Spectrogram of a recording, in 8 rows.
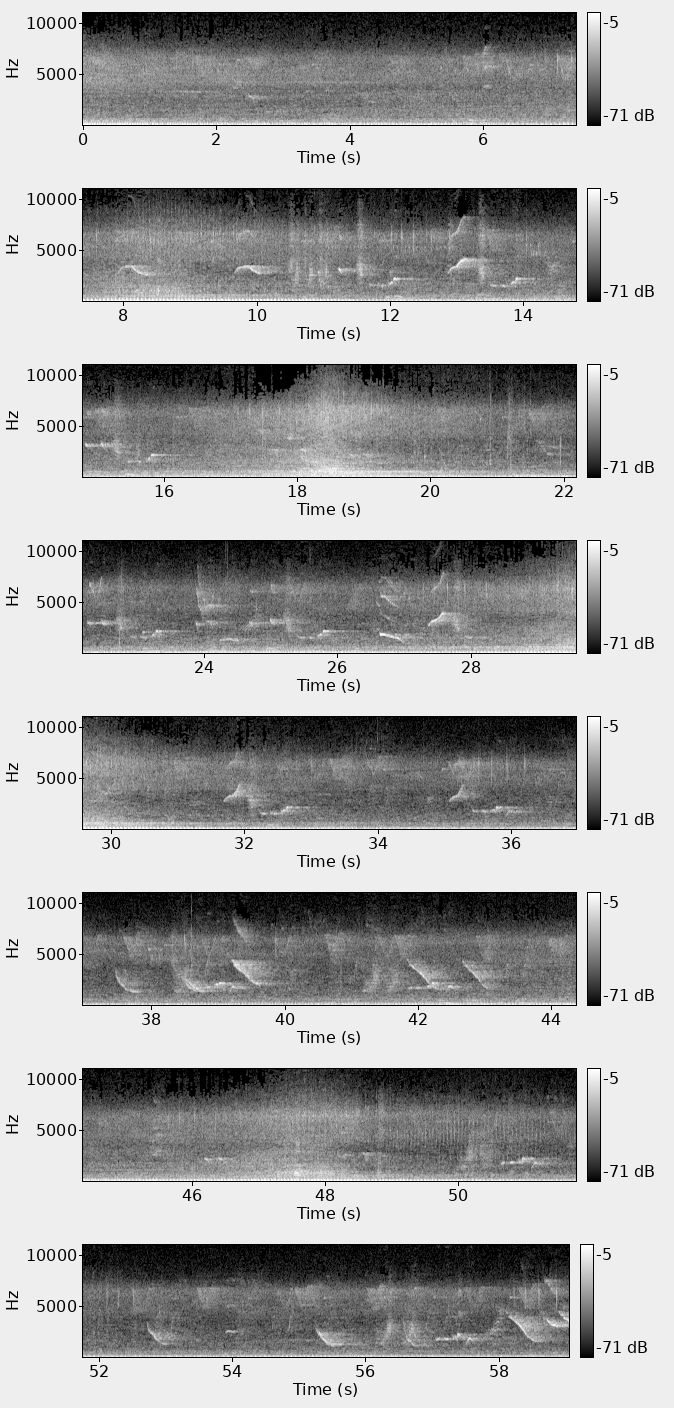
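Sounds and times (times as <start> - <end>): motorcycle passing: 0.0 - 59.0.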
